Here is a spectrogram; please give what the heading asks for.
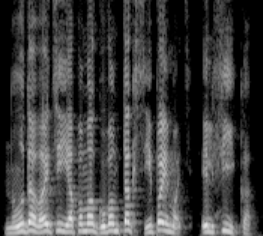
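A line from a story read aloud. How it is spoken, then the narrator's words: Amused snort. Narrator (Russian): Он хмыкнул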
